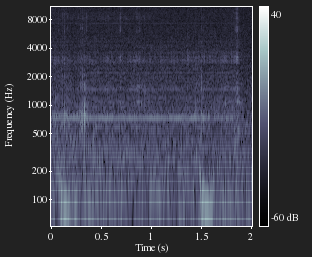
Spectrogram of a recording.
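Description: Small handheld ink-free label maker printing a label: its feed motor gives a steady whine as the tape advances, stopping just before the end.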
